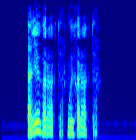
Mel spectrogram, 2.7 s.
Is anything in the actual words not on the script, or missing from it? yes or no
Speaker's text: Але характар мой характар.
no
